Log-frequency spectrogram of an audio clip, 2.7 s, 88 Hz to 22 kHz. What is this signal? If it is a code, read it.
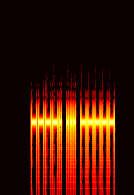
Morse code, heard as a keyed tone, about 36 wpm, 700 Hz. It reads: 9S0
